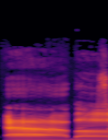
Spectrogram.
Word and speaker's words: ABBA: Sweden's pronounce it ABBA. Most ABBA. In the USA, ABBA. – So we are in the US of A, so we can say ABBA.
